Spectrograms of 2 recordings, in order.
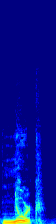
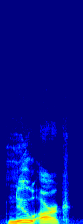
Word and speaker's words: Newark: I know to people in New Jersey and New York, it looks like Newark, but down here in Delaware, it's pronounced Newark.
